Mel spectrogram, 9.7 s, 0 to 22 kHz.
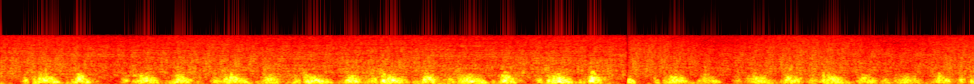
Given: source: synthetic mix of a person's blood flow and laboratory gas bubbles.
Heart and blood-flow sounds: Doppler ultrasound of blood flow; precordium
no bubbles
From the record:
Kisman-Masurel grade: 000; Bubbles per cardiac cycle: 0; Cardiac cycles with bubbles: 0%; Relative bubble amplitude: no bubbles discernible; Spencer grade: 0 (complete lack of bubble signals)

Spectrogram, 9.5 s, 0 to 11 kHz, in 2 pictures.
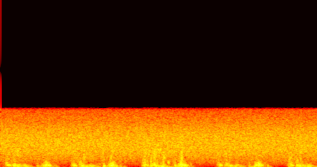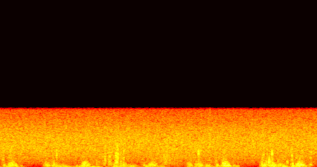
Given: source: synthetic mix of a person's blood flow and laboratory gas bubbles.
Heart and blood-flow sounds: Doppler ultrasound of blood flow; precordium
2.11-2.58 s: bubbles
9.38-9.45 s: bubbles
From the record:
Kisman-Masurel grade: 122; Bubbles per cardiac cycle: 1 to 2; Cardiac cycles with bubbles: 10 to 50%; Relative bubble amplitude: moderate (0.250 to 0.450); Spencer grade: 2 (many but less than half of the cardiac periods contain bubble signals, singularly or in groups); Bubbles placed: only in the low amplitude regions of the cardiac cycle

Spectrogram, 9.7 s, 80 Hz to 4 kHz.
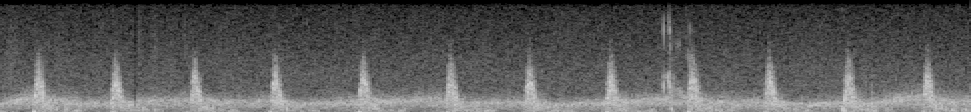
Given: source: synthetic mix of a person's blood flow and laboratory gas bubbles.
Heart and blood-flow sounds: Doppler ultrasound of blood flow; subclavian vein
6.62-6.95 s: bubbles
8.38-8.50 s: bubbles
8.71-8.75 s: bubbles
From the record:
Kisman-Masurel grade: 112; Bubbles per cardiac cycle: 1 to 2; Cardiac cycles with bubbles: 1 to 10%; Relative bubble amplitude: moderate (0.250 to 0.450); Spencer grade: 1 (occasional bubble signal discernible with the cardiac motion signal, with majority of cardiac periods free of bubbles); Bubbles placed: anywhere in the cardiac cycle

